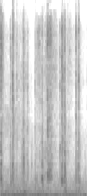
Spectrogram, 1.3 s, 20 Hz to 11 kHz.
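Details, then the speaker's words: Audi A6 C8 while driving: rapid dry plastic ticks and creaks from front dashboard panel over low road rumble; dash trim squeak, to be fixed by removing and taping panel. "Но есть одна проблема вот это вот она очень комфортно но когда едешь вот эта панель Она просто вот скрипит на всю о слышите"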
